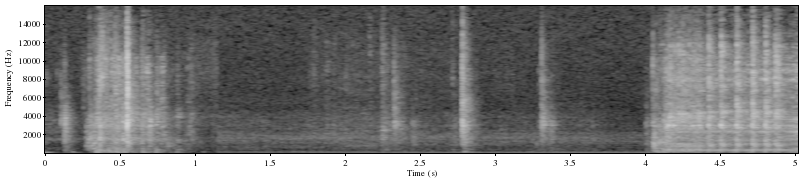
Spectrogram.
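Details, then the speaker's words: 1985 Yamaha QT50 two-stroke scooter, first start after sitting, spark confirmed: fires in ragged bursts only on starting fluid, then fades out; fuel starvation, no fuel getting through, suspected clog. "so it's only running off star fluid we must have a clog we're going to clean the car and just make sure the jets are clear"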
